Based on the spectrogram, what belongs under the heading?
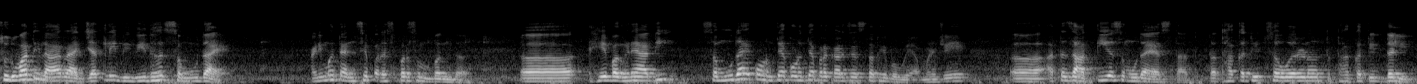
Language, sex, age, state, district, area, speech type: Marathi, male, 30-45, Maharashtra, Sangli, urban, spontaneous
